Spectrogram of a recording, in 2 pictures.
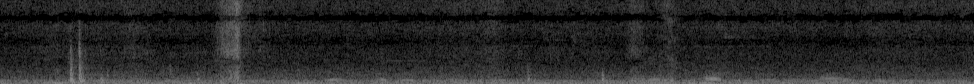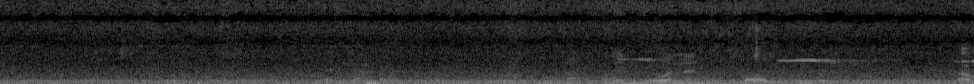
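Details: Honey bees at an open hive during raw honey collecting: a steady, dense low hum of many wings throughout, with scattered faint clicks and taps from handling.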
